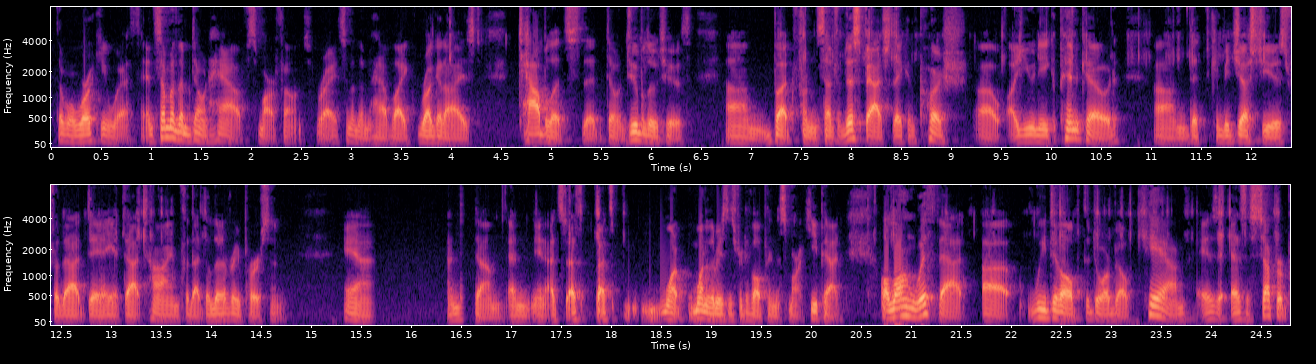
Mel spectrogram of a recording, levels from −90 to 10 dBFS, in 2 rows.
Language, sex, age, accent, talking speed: English, male, 40-59, American, 205 wpm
